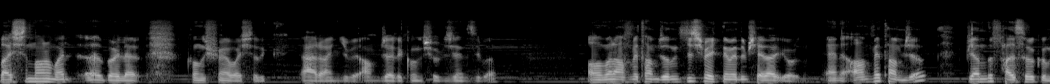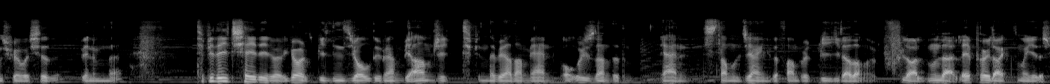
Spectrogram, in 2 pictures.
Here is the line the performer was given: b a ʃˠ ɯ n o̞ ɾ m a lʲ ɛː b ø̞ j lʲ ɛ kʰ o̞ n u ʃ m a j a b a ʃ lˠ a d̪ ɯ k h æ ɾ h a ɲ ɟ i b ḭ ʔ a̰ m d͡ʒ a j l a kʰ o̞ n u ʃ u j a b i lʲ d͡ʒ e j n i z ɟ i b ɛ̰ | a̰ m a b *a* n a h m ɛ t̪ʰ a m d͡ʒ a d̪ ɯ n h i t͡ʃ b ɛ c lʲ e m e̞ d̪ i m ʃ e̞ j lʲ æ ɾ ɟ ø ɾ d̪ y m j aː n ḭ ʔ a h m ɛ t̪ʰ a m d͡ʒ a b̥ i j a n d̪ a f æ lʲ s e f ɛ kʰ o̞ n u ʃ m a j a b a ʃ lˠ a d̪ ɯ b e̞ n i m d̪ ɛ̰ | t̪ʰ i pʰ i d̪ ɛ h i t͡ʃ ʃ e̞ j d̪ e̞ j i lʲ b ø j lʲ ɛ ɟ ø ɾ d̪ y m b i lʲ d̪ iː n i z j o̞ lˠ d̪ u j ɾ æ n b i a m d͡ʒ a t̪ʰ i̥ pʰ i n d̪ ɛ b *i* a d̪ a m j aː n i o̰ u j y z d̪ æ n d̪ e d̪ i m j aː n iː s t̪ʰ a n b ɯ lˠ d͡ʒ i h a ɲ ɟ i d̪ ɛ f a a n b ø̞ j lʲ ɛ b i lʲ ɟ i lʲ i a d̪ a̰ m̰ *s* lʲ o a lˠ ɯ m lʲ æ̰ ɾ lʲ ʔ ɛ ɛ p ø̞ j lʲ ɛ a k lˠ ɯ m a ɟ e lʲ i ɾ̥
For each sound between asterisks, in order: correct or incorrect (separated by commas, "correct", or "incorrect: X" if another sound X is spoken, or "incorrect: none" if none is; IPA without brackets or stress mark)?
incorrect: æ, correct, incorrect: f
